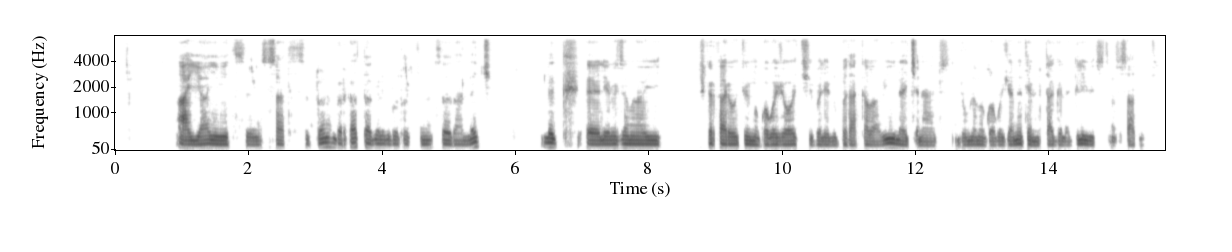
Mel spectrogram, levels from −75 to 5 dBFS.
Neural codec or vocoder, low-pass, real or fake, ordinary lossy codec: none; 7.2 kHz; real; MP3, 48 kbps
